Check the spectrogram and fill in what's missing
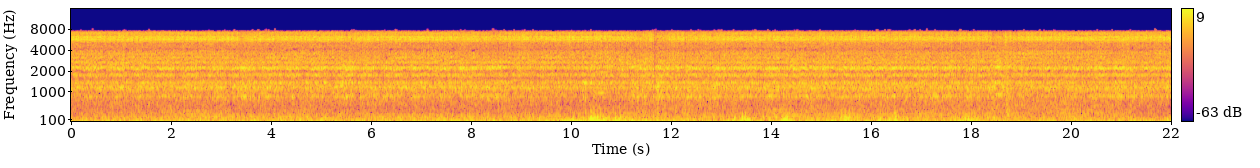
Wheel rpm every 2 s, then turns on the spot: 110, 120, 120, 110, 110, 120, 110, 110, 110, 120, 120.
none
